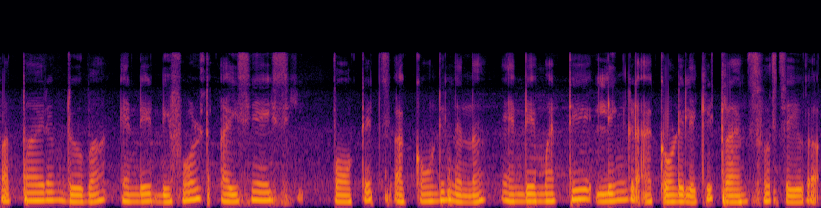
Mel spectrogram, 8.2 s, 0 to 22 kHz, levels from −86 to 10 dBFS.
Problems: none marked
